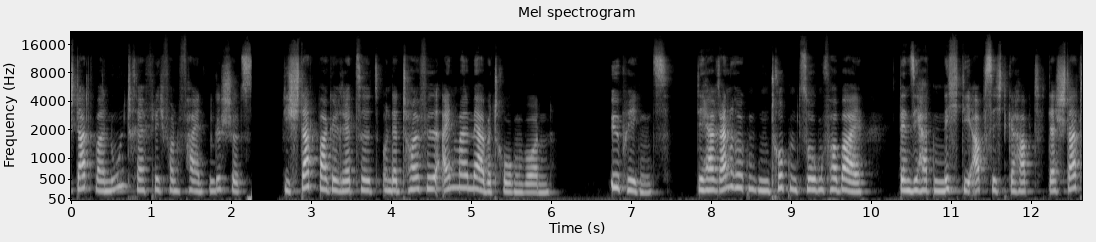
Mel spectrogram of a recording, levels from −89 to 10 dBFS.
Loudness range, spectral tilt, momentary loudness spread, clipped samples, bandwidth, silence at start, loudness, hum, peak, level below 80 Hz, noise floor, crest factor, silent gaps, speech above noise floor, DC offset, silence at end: 3 LU; -3 dB/octave; 10 LU; under 0.1%; 17.5 kHz; 0 s; -24 LUFS; none; -4 dBFS; -52 dBFS; -66 dBFS; 20 dB; 2.28-2.58 s; 43 dB; under 0.1%; 0 s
